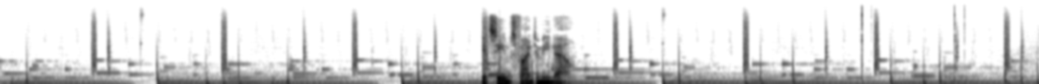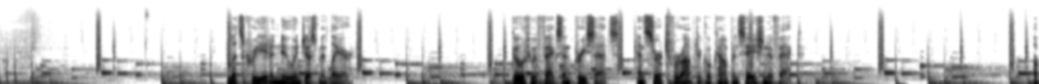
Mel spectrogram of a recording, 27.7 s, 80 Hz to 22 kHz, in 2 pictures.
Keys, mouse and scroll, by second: 5.4 space, 7.8-9.6 scroll down 1, 9.7 scroll up 1, 10.1-10.8 scroll down 1, 10.8 space, 12.0-13.3 drag, 16.8 right click, 17.4 click, 22.9 click, 25.7-27.2 typing.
